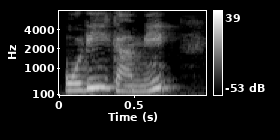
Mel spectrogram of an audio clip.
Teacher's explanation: the first consonant of the latter part of the word changes from voiceless to voiced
